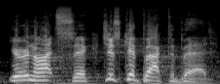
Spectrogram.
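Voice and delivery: lightly voiced mother sending the kid back to bed; mom brushing it off. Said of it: "My mom looks at me and goes".

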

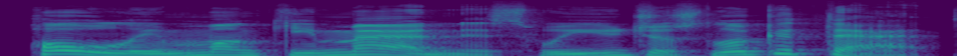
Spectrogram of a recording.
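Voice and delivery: high-pitched crabby granddad; cantankerous old ape, astonished; Cranky Kong. A narrator's reading. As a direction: exclaim like an indignant old-timer.

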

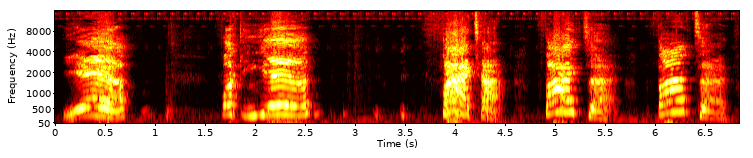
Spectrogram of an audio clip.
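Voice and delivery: loud, high-pitched fan shouting; geeked celebration. Real, not acted. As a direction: whoop it up for your championship team. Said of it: "Man, I was geeked".

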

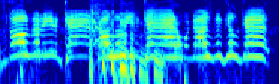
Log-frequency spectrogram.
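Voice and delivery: put-on high, frantic kid screaming for his mom; a kid shrieking to his mom across the yard; panicked kid yelling. Neighbor kid screaming for mom that the dog will eat the cat, high frantic yell. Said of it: "comes yelling, screaming for his fucking mom".

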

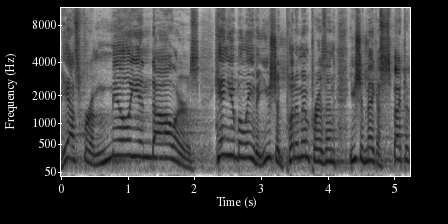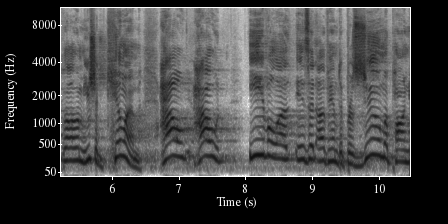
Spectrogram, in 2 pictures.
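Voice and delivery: the treasurer fumes to Alexander about the weasel general; indignant outrage. Acted. Angry treasurer complains to Alexander.

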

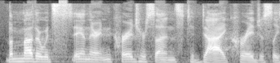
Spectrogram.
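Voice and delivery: ordinary delivery

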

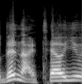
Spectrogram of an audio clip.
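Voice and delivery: high, loud indignant I-told-you-so; exclaiming. A narrator's reading. King Ahab complaining to Jehoshaphat about the prophet, exclaiming. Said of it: "he exclaimed to Jehoshaphat".

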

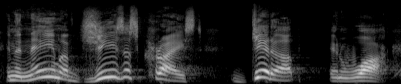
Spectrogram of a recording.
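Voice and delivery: slow, deliberate command, dropping low on GET UP; solemn command. Acted. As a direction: command it slowly, with weight and pauses. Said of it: "he doesn't just say".

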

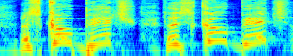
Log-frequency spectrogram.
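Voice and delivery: very high-pitched mock challenge; taunting fighter. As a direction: imitate trash talk without raising volume. Mimics fighters repeating challenge.

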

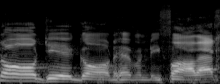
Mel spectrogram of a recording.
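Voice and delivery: droning, solemn mock piety; mock pious prayer. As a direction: send up a stuffy, timid prayer. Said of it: "We're not talking about".

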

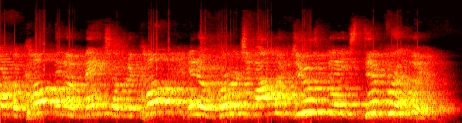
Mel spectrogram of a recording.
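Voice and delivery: loud, high preaching building in intensity; full-force preaching. Acted. Preacher voicing Jesus refusing to come as expected, impassioned full-force preaching.

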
